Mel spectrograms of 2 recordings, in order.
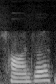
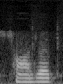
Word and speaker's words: Chandra: I'm also on Facebook, and since I have a very long last name, I'm shortened my name on Facebook to Chandra B. Payne. So my Facebook name is Chandra B. Payne. – Awesome, awesome. And Chandra is spelled C-H-A-N-D-R-A.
